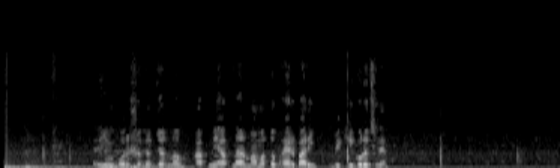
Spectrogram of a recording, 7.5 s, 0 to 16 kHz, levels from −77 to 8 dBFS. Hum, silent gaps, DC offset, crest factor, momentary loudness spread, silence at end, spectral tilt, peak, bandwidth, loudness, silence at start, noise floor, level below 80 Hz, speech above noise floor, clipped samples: none; none; under 0.1%; 22 dB; 22 LU; 1.6 s; -7 dB/octave; -6 dBFS; 10.5 kHz; -26 LUFS; 0.05 s; -58 dBFS; -58 dBFS; 32 dB; under 0.1%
